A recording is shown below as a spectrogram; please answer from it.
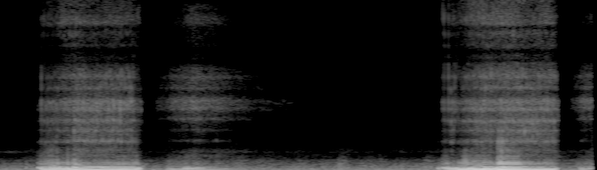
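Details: Loud, low, rattling snores on the in-breath, two long cycles with a softer snort between, in a quiet room; snoring.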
